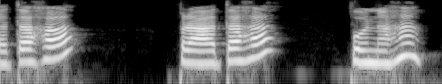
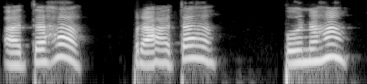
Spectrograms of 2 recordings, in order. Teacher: आपको ह का उच्चारण सुनाई दे रहा होगा। तो जब भी शब्द के अंत में विसर्ग लगते हैं तो इनका उच्चारण एक हल्के ह के रूप में, हकार, पूर्ण रूप से नहीं, एक हल्के हकार के रूप में इसका उच्चारण होता है · पूरा हा हम नहीं बोल रहे हैं, एक हल्का सा हा का उच्चारण जो है, एक ध्वनि जो है वो सुनाई देती है विसर्ग में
